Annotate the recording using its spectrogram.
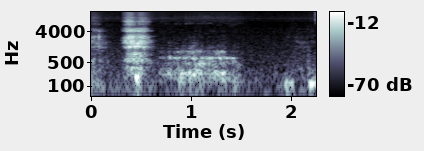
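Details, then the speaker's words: A Yorkshire terrier sleeping on the floor gives a sharp snort, then a soft rattling snore, in a quiet room: snoring. "if you can hear snoring that's my one of my yerkies sleeping on the floor"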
